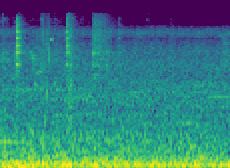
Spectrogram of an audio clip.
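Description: Background music fading out in the first moments, leaving a steady low rumble with an even hiss of outdoor ambience.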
